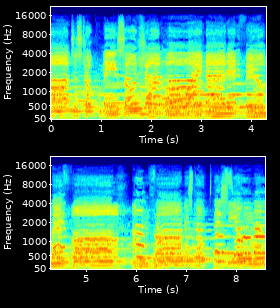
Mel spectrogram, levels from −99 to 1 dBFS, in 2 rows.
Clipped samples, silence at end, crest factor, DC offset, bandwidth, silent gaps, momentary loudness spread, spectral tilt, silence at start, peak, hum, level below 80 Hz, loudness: under 0.1%; 0 s; 14 dB; under 0.1%; 16 kHz; none; 6 LU; -5 dB/octave; 0 s; -6 dBFS; none; -46 dBFS; -20 LUFS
